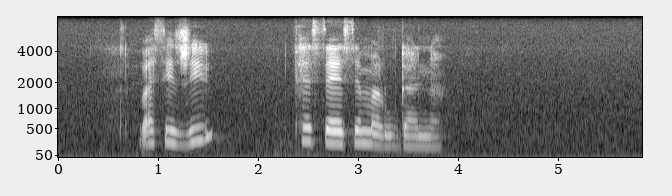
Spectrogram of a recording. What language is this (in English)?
Venda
